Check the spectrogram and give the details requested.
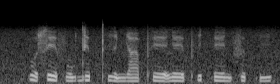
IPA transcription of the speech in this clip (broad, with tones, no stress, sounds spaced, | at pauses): p o˥˨ s eː˥˨ f o˩˧ w d eː˧˥ p̚ t̪ʰ i˧˩ ə̯ ɲ aː˩ pʰ eː˧˩ l eː˧˩ pʰ i˧˥ t̚ ʔ eː˧˩ n f e˧ p̚ ʔ i˩˧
